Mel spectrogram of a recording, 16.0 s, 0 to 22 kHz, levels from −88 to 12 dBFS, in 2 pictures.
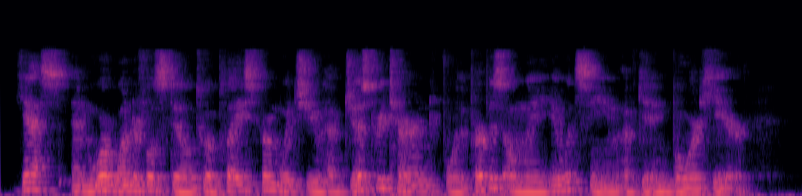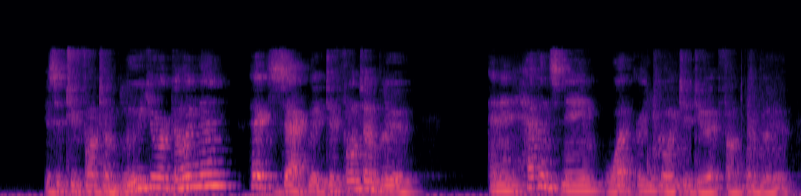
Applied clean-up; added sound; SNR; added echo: neural separator model SepFormer DNS4.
